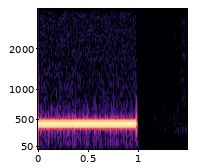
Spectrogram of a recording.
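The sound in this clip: Ringback tone of an outgoing phone call: a single steady low tone lasting about a second stops abruptly, then near silence follows.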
